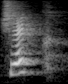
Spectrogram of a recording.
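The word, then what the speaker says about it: Czech: हैं the country is चेक Republic how डू we pronounce it चेक जैसे चेक होता है ना ऐसी तरह से प्रोनाउंस किया जाता है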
